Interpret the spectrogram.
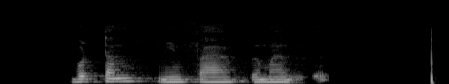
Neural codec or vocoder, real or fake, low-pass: none; real; 7.2 kHz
